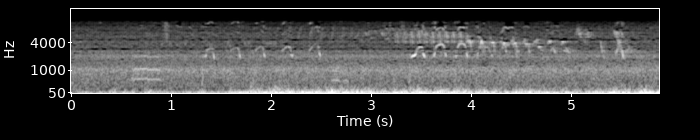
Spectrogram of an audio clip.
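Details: Osprey family at a Loch Arkaig nest, 22 June 2024, male arriving with a second fish, a small trout, for the chicks. Short upslurred whistles early, then a fast chattering series of high chirps, against low rumbling noise.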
